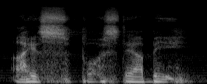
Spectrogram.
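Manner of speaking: very low, drawn-out, grave, thunderous deep whisper. Retelling a mysterious voice during an exam: thunderous deep voice, whispering. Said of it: "uma voz de trovão, uma voz grave, mas sussurrando".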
